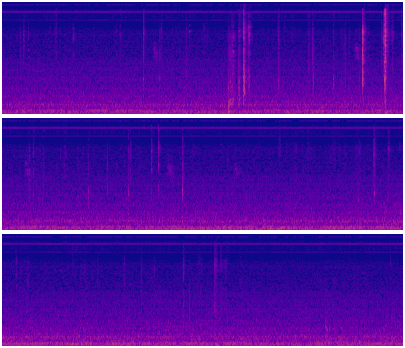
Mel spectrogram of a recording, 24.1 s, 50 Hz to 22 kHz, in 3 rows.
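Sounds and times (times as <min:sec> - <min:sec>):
low steady hum: 0:00.0 - 0:24.0
laptop clicks and taps: 0:04.6 - 0:11.8.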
